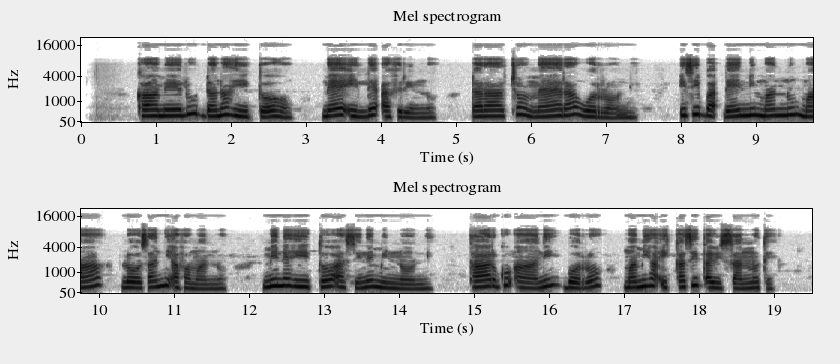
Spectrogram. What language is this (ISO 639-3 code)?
sid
